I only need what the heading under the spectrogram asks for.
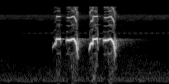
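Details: Kutilang, the sooty-headed bulbul, singing energetically as a lure for reluctant birds: silence, then a crisp four-note whistled burst with alternating short and longer notes that drop in pitch at their ends, and quiet afterwards.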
